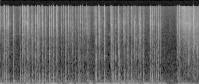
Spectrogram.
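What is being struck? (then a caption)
Cardboard box wrapped in plastic bag. Long fingernails tap and scratch the top of a hollow, medium box wrapped in a black plastic bag with a paper shipping label on top, then hands grip and squeeze its sides, crinkling the plastic. Quick, dry clicks and scrapes run in a dense stream over a steady low hum. After a brief quieter pause, a brighter plastic crinkle takes over at the end.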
